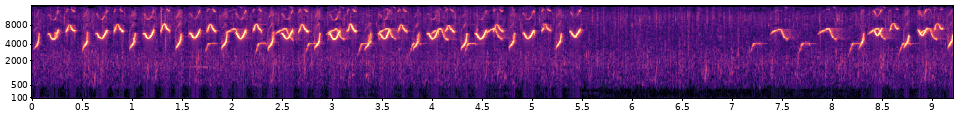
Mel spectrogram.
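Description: Cinereous tit pouring out quick, high, sweet chirped notes, several each second, falling quiet briefly before starting up again.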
